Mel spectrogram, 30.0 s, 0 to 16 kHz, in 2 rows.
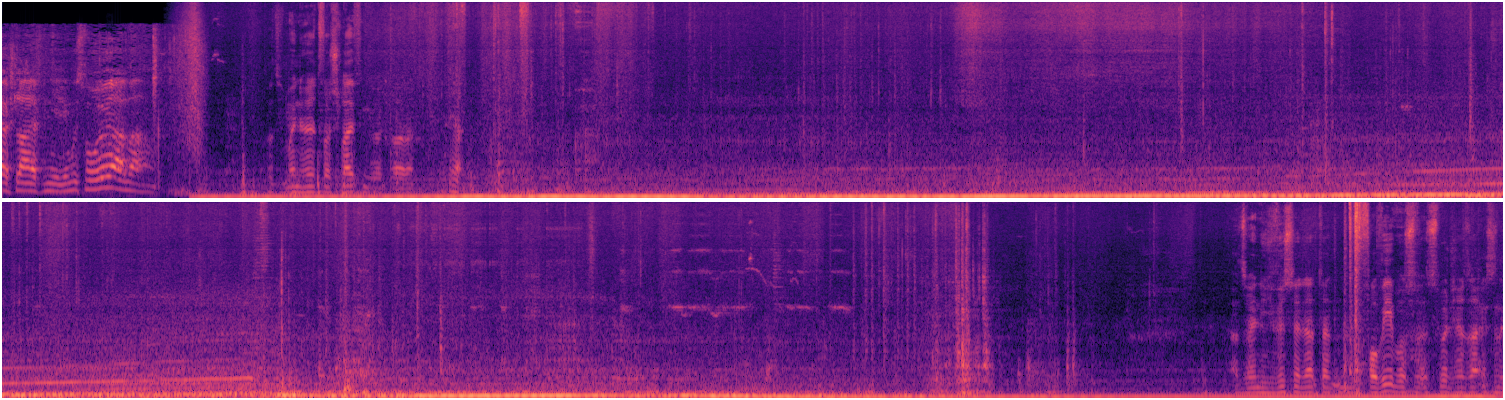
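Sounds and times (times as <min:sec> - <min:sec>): engine and road rumble: 0:01.5 - 0:30.0
rising whine: 0:09.9 - 0:23.3.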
